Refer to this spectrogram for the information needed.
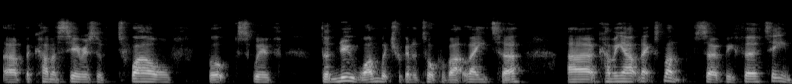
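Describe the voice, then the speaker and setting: A medium-pitched man at a moderate pace, fairly even in intonation, over a quiet background. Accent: English. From southern England, Oxford. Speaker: novelist. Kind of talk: interview.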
